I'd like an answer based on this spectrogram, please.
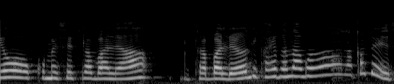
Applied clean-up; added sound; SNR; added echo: none; none; none; none.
